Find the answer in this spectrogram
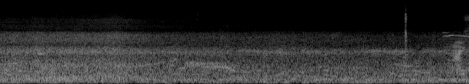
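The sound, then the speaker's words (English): Ocean waves wash in a steady, rushing roar of surf that fills the whole clip at a fairly constant loudness, with a slight swell toward the end. “So I hope you can hear the waves.”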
